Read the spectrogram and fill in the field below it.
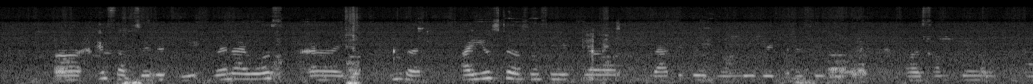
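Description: A faint second copy of the speech trails the talker by 246 ms throughout the recording, sitting around 20 dB below the main voice. This is an echo leak. The likely cause is a far end playing the call over a loudspeaker, where its echo canceller failed to strip out what its microphone picked up and sent that residue back down the line. The voice on the loudspeaker side also briefly sinks or thins in five places: 0.93 to 1.11 s (the deepest dip, roughly 15 dB), 1.55 to 1.59 s, 3.0 to 3.12 s, 3.82 to 3.93 s and 6.17 to 6.28 s. The last four dips run from a few decibels to around 10 dB. This is speech suppressed in double talk. It likely happens because both sides were speaking at once, and the canceller, unable to tell the near talker from the loudspeaker echo, ducked everything it heard.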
